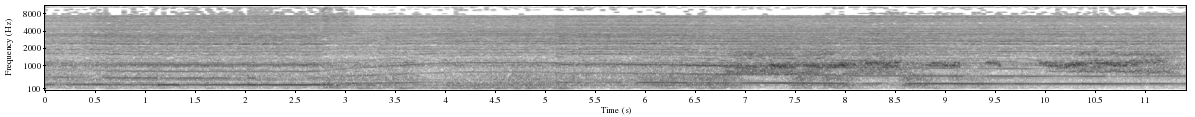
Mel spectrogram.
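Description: A car drifts in the Burnout Legends racing game, a loud continuous engine drone and tire squeal with shifting pitch that rises and falls as the car slides, with no talk.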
